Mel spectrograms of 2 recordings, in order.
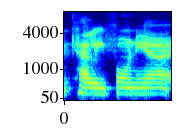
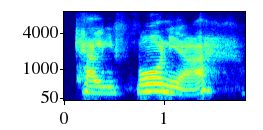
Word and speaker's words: California: So as long as Arnie says California, right, so the primary stress on the word is correct, the lack of the schwa in California is not going to cause the intelligibility problem.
